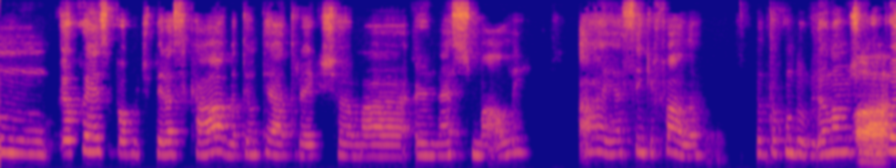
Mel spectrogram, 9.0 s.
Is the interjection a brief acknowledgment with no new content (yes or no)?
no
